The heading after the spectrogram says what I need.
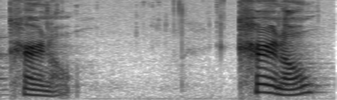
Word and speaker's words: colonel: called a kernel and this one is a kernel kernel kernel i think i've mentioned this word before in the silent letters video but it's good to practice again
